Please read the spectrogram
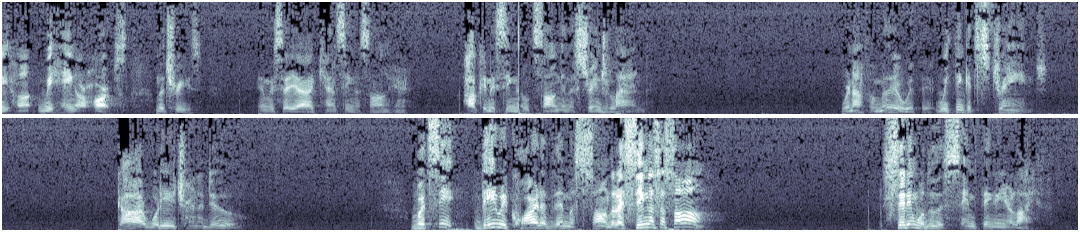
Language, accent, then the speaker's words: English; California, United States; now in Kansas, United States; My comfort zone is Kansas. I'm from Southern California.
